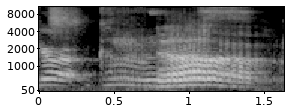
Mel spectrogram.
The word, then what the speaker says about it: Grrrls: if you're loud and angry, and And That's grrrls. Girls. Yeah. Okay, thank you very much. Is it okay for you that I pronounce it like Girrls Kollektiv, or is it not?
